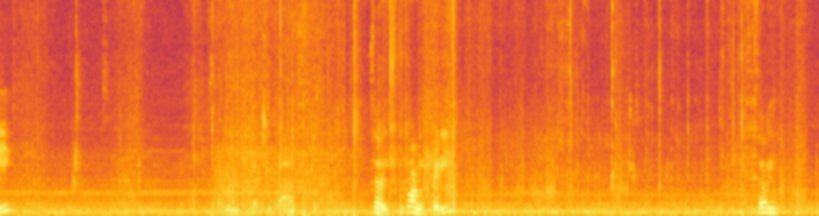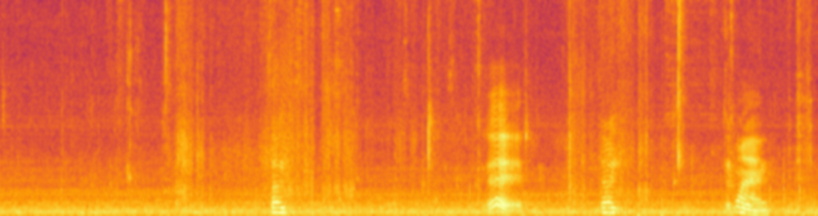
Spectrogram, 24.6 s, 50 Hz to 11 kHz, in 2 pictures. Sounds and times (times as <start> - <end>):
Speech: 3.2 - 4.6, 5.6 - 6.9, 11.3 - 11.8, 16.3 - 16.7, 19.6 - 20.2, 21.3 - 21.6, 23.2 - 23.9.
